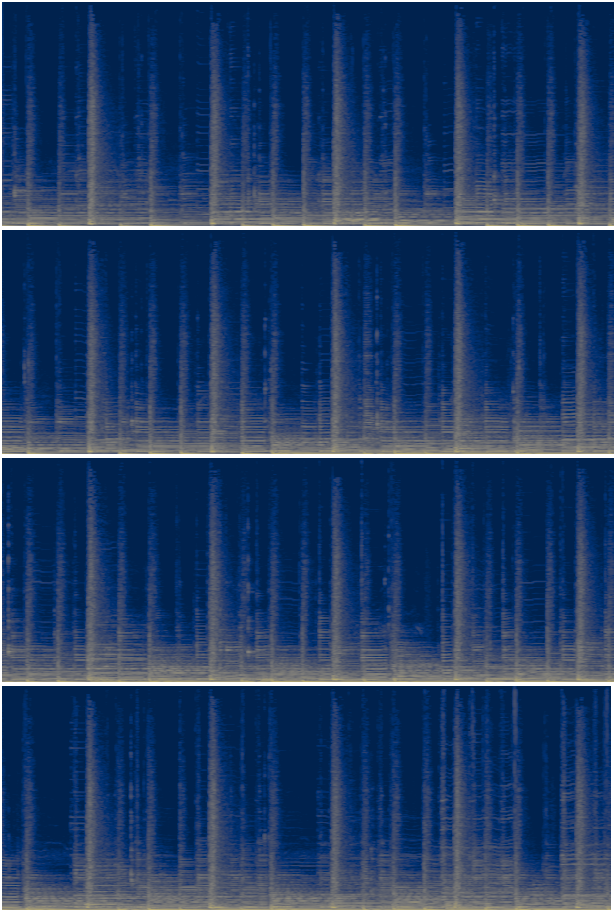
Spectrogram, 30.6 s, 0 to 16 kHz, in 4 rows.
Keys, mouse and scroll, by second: 3.7 ctrl+v, 4.3 click, 11.7 click, 14.4 right click, 15.3-19.2 drag.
